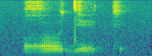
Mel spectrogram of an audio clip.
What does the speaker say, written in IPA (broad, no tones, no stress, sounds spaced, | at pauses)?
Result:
ʁ o d e k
